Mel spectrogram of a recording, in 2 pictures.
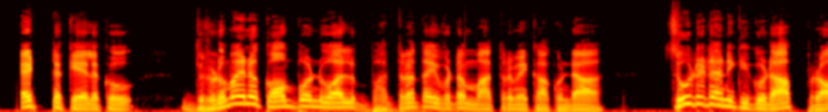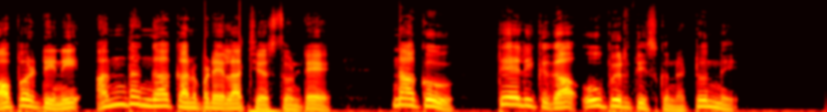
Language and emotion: Telugu, happy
